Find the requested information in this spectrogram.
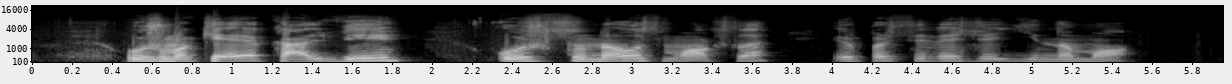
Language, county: Lithuanian, Vilnius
